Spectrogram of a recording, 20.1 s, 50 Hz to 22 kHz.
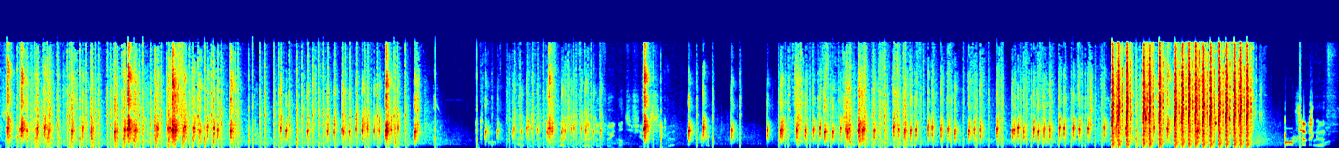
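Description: Automatic gunfire from the southeast in Arma 3 rattles in long, rapid bursts across most of the stretch, pausing briefly once, with squad voices talking over it.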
